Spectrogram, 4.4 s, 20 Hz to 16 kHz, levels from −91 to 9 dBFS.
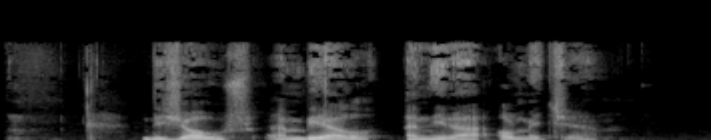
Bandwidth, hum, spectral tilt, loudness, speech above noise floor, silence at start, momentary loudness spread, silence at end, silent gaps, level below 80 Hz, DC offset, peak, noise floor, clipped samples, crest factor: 11.5 kHz; none; -5.5 dB/octave; -26 LUFS; 50 dB; 0.55 s; 23 LU; 0.75 s; none; -62 dBFS; under 0.1%; -8 dBFS; -76 dBFS; under 0.1%; 20 dB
